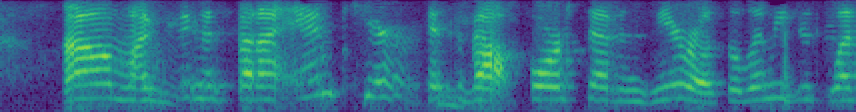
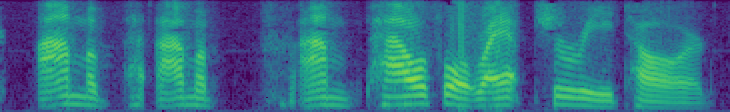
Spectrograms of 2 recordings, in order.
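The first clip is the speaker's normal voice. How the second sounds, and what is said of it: Put-on Southern American accent. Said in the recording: “They have to say it in a southern accent. ... It's just funny in a southern accent.”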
